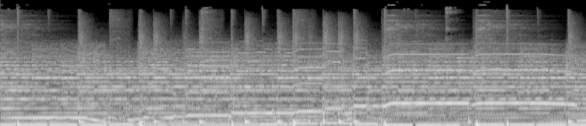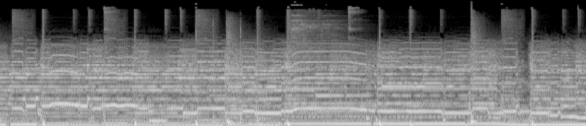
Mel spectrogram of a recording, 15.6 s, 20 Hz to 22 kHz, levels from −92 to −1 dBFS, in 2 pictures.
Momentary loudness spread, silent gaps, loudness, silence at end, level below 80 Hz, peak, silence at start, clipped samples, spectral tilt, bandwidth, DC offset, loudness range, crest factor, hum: 3 LU; none; -15 LUFS; 0 s; -22 dBFS; 0 dBFS; 0 s; under 0.1%; -5 dB/octave; 19 kHz; under 0.1%; 2 LU; 16 dB; none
